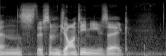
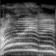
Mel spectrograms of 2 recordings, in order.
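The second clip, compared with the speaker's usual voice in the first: loud shouting; 4 dB louder than usual. Retelling how she yells a phrase to herself, yelling. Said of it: "She yells it".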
